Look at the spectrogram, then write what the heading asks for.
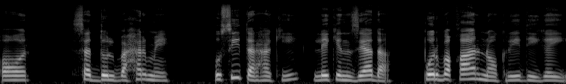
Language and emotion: Urdu, neutral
